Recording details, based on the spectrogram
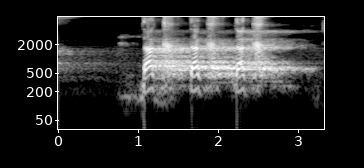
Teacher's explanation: Ingat huruf kaf ini beda dengan qof. Dia bukan qalqalah tapi bernafas.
